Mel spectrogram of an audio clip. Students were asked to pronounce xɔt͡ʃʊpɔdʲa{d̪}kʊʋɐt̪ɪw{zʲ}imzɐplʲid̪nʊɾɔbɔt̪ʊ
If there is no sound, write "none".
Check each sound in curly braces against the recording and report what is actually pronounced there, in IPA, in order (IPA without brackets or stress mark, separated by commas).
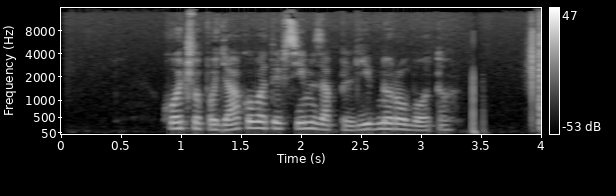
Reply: none, sʲ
